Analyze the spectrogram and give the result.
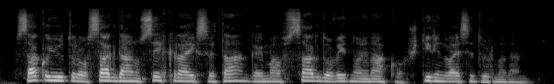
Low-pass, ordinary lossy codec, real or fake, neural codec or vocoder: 14.4 kHz; none; real; none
